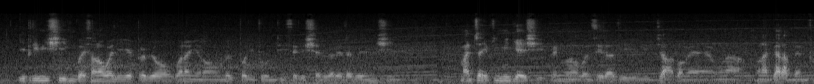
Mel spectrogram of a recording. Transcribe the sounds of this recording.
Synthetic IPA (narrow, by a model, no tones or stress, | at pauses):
ipɾiːmit͡ʃiŋkwesoːnokwelːik̟epːɾɔːpɾjoɡwad̪aɲːanoumbɛlpɔːd̪ipunt̪iserːiɛʃːaikad̪ɛɾɾɛkojamit͡ʃin | mad͡ʒːaipɾiːmid̪jɛːt͡ʃivɛŋɡonokonsid̪eɾaːt̪id͡ʒakomeuna | unaɡaːɾabɛɱf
